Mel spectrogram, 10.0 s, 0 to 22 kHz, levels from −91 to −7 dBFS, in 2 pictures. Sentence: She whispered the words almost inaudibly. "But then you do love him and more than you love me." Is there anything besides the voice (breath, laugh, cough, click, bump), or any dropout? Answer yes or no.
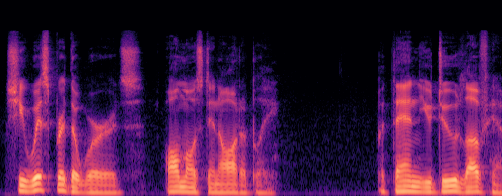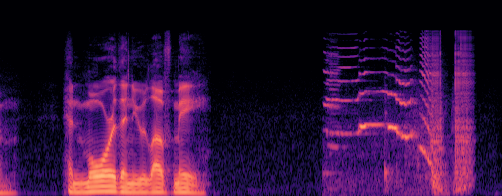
yes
